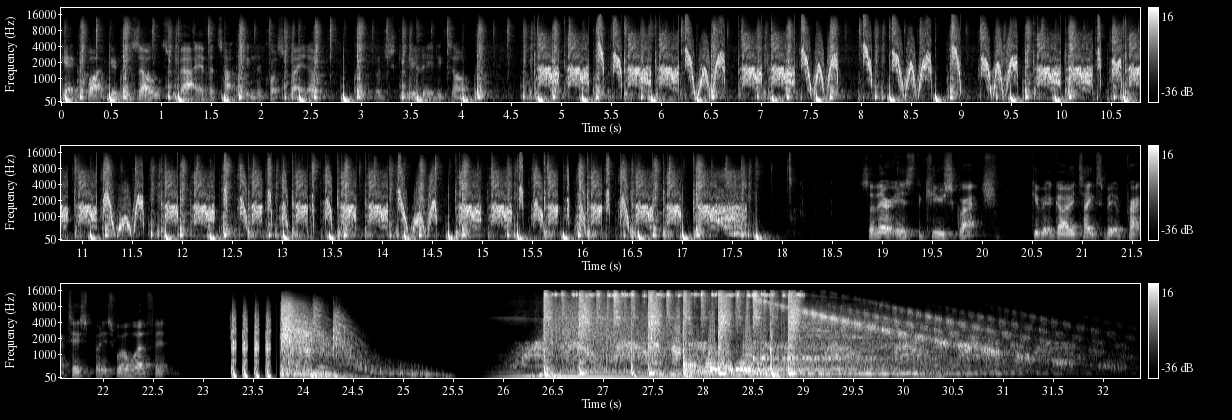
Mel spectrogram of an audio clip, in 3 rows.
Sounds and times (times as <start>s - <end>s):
Speech: 0.0s - 4.2s, 18.8s - 22.8s
House music: 0.0s - 17.6s, 26.4s - 31.9s
Scratching (performance technique): 0.0s - 18.2s, 23.3s - 24.6s, 26.3s - 31.2s.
